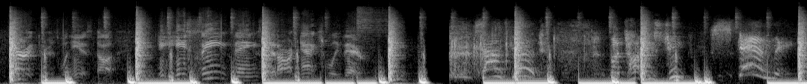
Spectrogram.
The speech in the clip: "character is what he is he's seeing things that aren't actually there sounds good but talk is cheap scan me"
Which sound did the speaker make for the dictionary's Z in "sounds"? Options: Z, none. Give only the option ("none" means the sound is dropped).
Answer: none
